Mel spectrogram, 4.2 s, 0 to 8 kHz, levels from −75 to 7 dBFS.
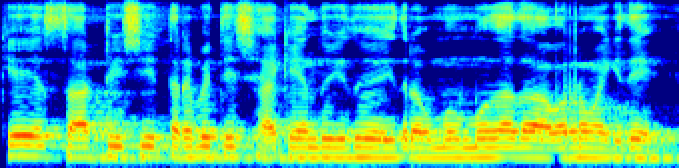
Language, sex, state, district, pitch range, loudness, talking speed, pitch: Kannada, male, Karnataka, Koppal, 130-140 Hz, -15 LUFS, 115 wpm, 130 Hz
